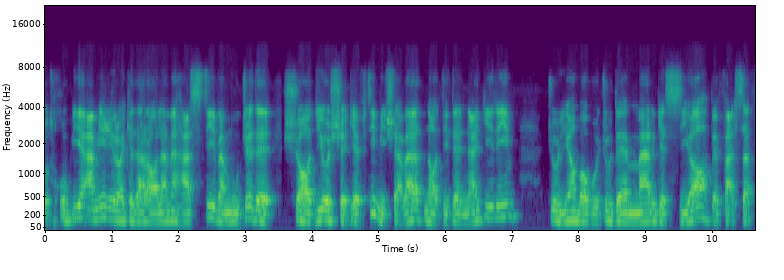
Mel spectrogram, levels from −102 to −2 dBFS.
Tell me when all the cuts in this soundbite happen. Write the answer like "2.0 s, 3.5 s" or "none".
3.5 s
